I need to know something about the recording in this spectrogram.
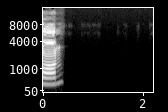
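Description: A man's voice ends about half a second in, followed by near silence; no marker sound is audible.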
